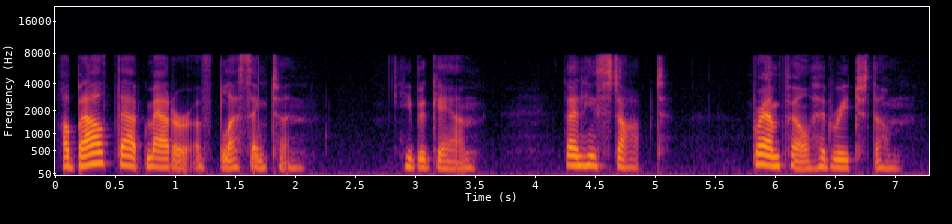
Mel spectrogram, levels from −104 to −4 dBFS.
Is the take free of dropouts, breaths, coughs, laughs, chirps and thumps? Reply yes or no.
yes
